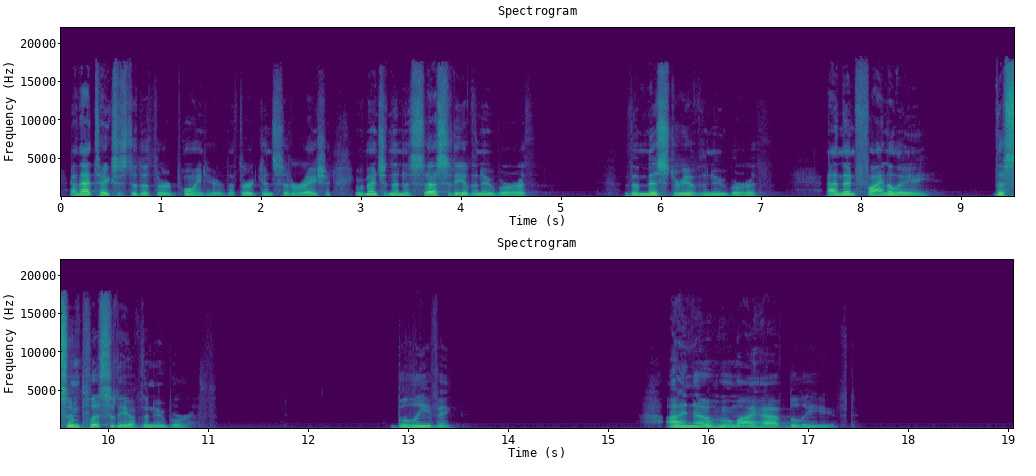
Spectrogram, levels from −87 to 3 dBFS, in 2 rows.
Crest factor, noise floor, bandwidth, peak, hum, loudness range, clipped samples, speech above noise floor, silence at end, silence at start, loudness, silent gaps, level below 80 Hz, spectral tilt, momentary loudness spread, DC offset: 24 dB; -74 dBFS; 18.5 kHz; -8 dBFS; none; 8 LU; under 0.1%; 45 dB; 1.8 s; 0.1 s; -30 LUFS; none; -78 dBFS; -5 dB/octave; 12 LU; under 0.1%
